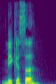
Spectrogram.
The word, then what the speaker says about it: Mikasa: Officially in Japanese, Mikasa. But well, then that's the proper way to say it.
